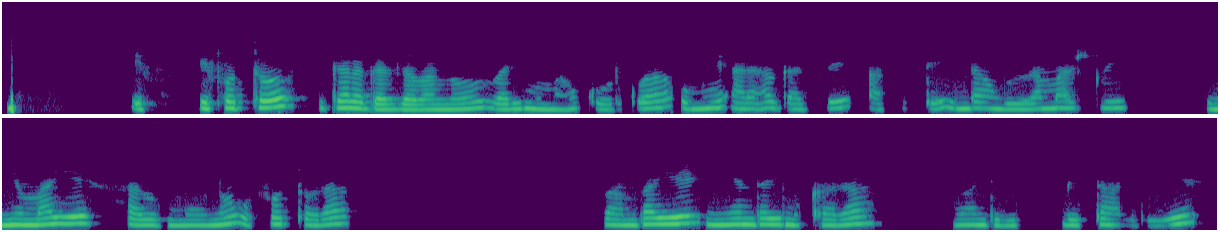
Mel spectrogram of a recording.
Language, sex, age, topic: Kinyarwanda, female, 25-35, government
